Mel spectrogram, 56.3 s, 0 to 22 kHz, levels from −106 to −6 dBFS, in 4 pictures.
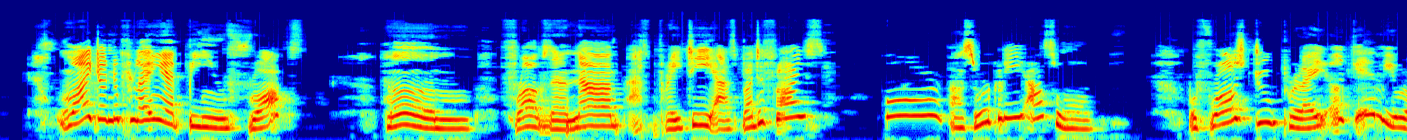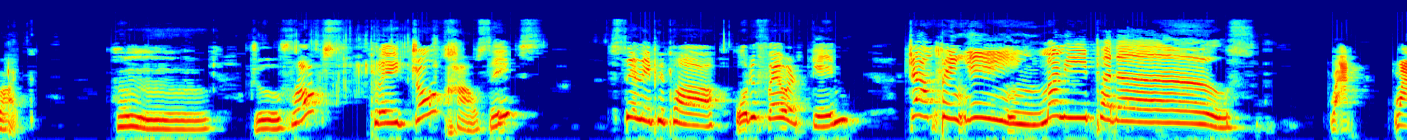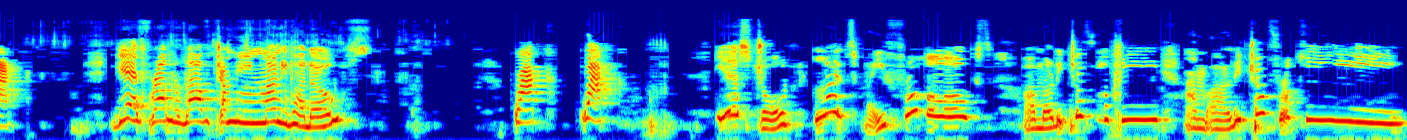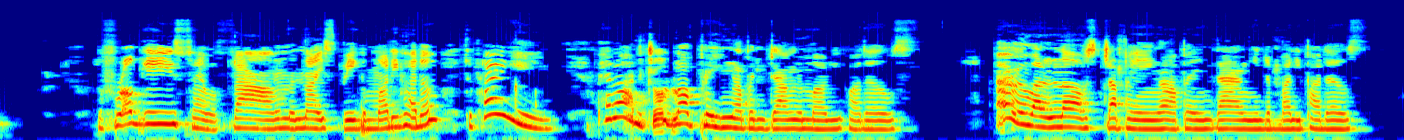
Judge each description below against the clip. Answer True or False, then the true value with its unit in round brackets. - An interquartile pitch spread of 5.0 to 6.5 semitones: False (7.8 semitones)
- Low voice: False (310 Hz)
